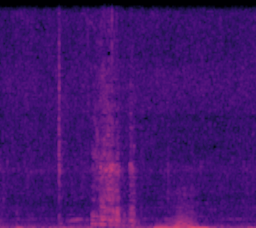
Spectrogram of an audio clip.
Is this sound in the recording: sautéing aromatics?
yes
